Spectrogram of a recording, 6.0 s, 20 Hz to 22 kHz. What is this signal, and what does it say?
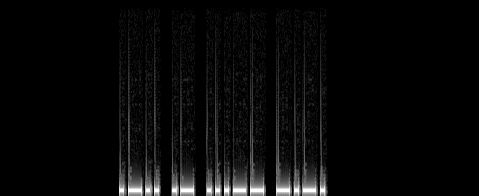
Morse code, heard as a keyed tone, about 22 wpm, 700 Hz. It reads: LA3C
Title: DXCC-100 Call Signs - 4 Characters - Repeated 3x - 22wpm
